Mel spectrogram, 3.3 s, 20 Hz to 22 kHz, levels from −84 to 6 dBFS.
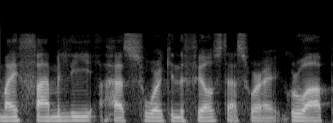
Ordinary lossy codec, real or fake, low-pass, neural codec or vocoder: MP3, 64 kbps; fake; 7.2 kHz; codec, 16 kHz in and 24 kHz out, 1 kbps, XY-Tokenizer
